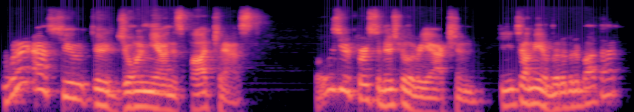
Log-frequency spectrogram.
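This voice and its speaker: A man in his thirties from Russia, a psychologist hosting the podcast, speaking in a measured way with many pauses. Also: medium pitch, very animated, low-quality recording. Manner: measured, many fillers and restarts. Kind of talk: casual interview chat.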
